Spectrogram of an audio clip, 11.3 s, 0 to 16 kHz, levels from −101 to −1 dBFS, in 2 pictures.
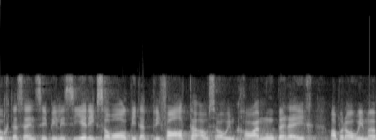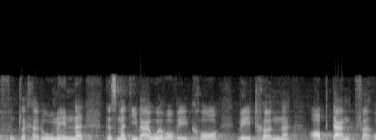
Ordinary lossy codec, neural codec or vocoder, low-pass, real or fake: AAC, 64 kbps; none; 7.2 kHz; real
